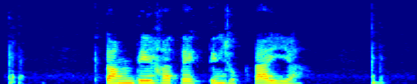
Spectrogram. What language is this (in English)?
Seri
